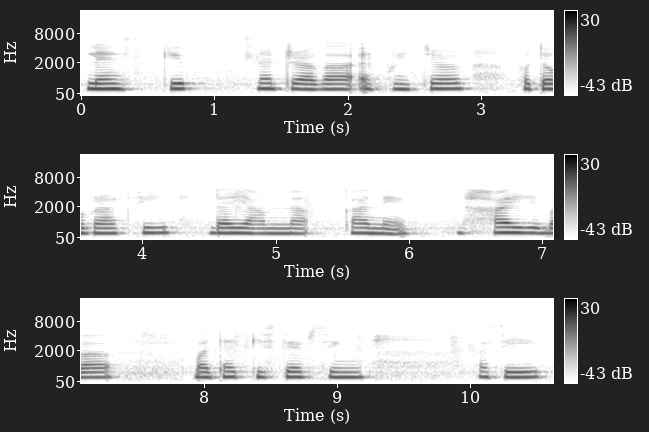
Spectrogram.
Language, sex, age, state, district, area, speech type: Manipuri, female, 18-30, Manipur, Tengnoupal, rural, spontaneous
